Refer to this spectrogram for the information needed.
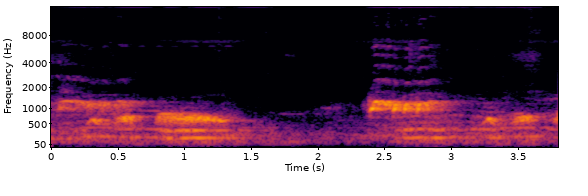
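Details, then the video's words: Local wild-type zebra dove with a thick, heavy voice: a rolling coo phrase, a near-silent gap of about a second, then a loud trilled coo starts again, over a low background hum. "Masteran burung perkutut manggung gacor"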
